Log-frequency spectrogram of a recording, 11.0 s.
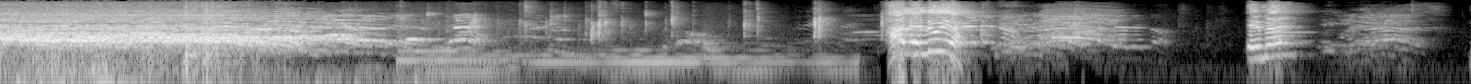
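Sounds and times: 
audience shouting: 0:00.0 - 0:04.3, 0:06.5 - 0:08.6, 0:10.0 - 0:10.7
audience clapping: 0:00.0 - 0:07.6.

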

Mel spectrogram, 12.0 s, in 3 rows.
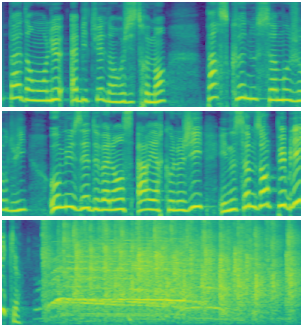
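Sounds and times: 
speech: 0:00.1 - 0:08.9
live audience applauding at the Valence archaeology museum: 0:08.4 - 0:11.9.

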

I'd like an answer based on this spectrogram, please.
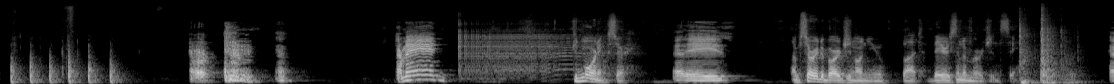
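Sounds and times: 
knocking on a door: 0:00.1 - 0:01.3, 0:10.2 - 0:11.0
speech: 0:04.0 - 0:04.6, 0:05.7 - 0:10.4.

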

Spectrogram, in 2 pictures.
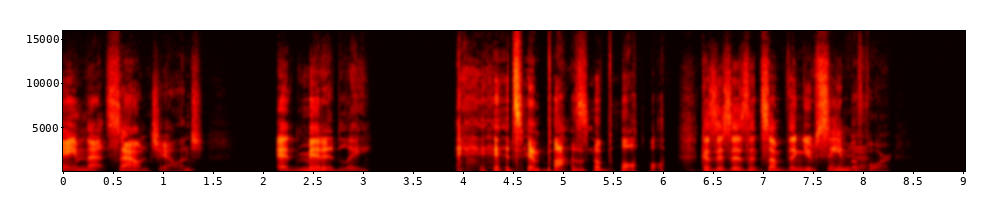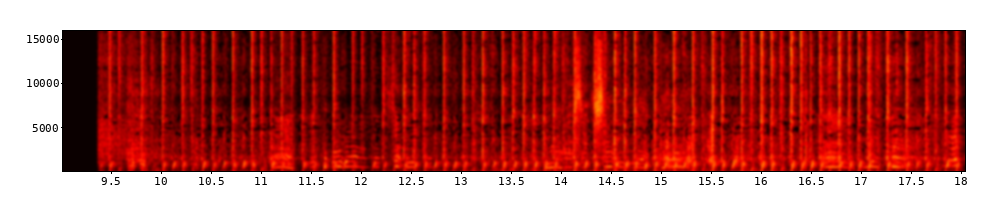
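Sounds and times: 
speech: 0:00.0 - 0:01.5, 0:02.1 - 0:03.1, 0:03.9 - 0:08.4
laughter: 0:04.0 - 0:06.1, 0:09.6 - 0:10.0, 0:11.0 - 0:12.8, 0:13.8 - 0:18.0
balloon stretched over a car tailpipe fluttering in the exhaust: 0:09.4 - 0:18.0.

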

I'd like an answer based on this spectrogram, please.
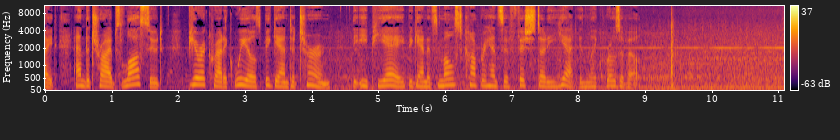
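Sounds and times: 
speech: 0:00.0 - 0:09.3
boat motor droning on a lake: 0:03.4 - 0:11.0.

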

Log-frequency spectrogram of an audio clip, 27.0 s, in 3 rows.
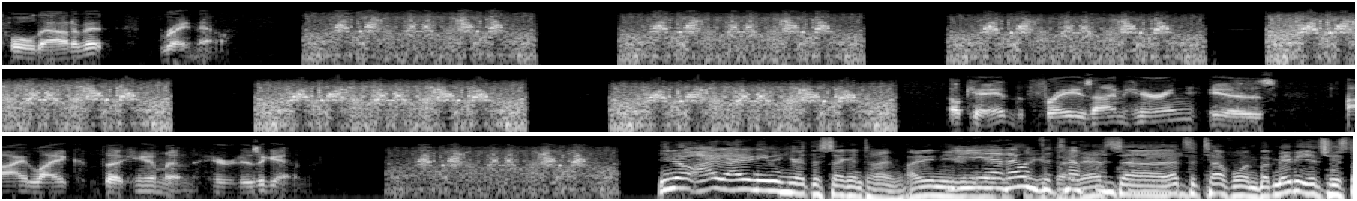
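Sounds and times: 
speech: 0:00.4 - 0:01.6, 0:15.7 - 0:20.1, 0:22.4 - 0:27.0
recording of ducks quacking: 0:02.0 - 0:15.0, 0:20.6 - 0:22.2.

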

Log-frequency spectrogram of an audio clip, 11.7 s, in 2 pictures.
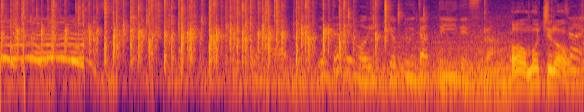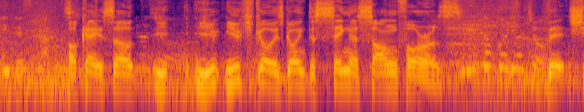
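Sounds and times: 
round of applause: 0:00.0 - 0:04.0
speech: 0:03.5 - 0:11.6.

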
